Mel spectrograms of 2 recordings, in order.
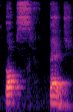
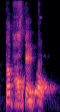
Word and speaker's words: Topfstedt: Está marcado aí, mas eu estou tentando pronunciar o Topfest. É isso? Topfstead. Topfstead. De novo. Topfstead.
